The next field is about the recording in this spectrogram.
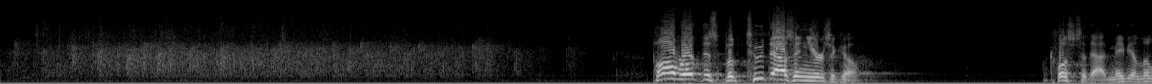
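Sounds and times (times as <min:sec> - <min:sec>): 
audience clapping: 0:00.0 - 0:06.0
speech: 0:06.6 - 0:08.7, 0:10.6 - 0:11.5.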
